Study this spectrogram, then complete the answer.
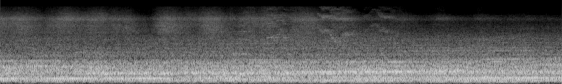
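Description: A train car rumbles and hums steadily as it moves along the track.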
